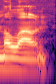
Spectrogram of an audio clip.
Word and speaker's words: Malone: and this is her friend Malone.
